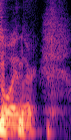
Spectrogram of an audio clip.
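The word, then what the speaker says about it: Euler: mispronounced his name it's e r and I pronounced it uler for the longest time it's it's Oiler um he's a delightful mathematician he he's writing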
